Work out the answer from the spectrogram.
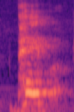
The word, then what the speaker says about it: paper: Now, where's the schwa sound in paper? Is it the A or the E? Well, in this word, it is the E. Because you hear me pronounce the word, you hear me pronounce the vowel A loud and clear.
